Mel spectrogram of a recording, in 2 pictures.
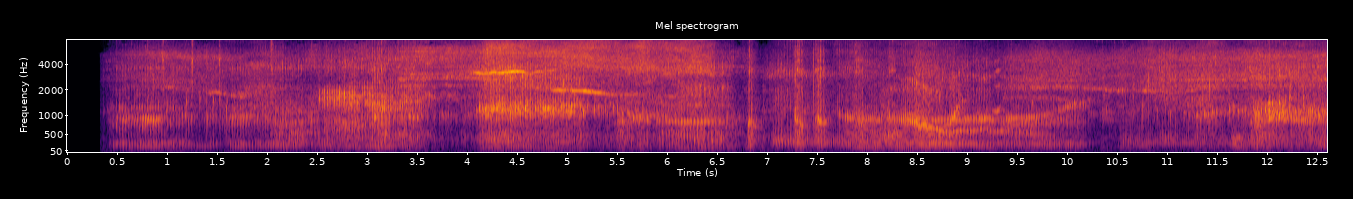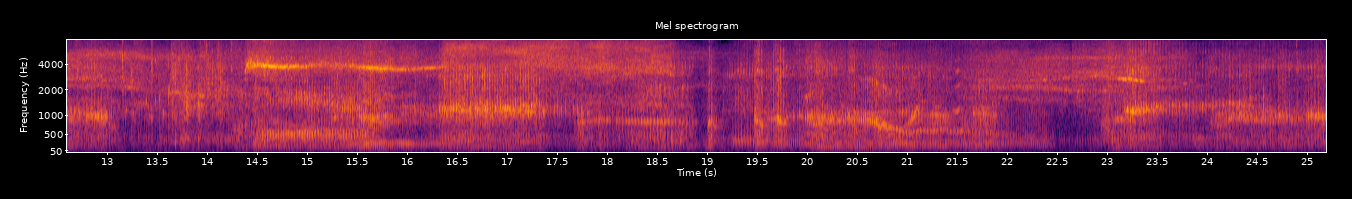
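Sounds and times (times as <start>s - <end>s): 
group exaggerated snoring: 0.4s - 25.1s.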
